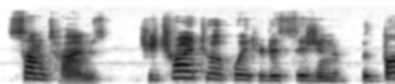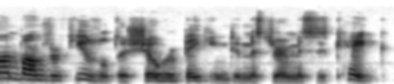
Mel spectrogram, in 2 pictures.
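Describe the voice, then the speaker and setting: A woman's voice: fairly low pitch, big pitch swings, fairly quick, sharp tone. A woman narrating a story expressively, as a reader of fan fiction.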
